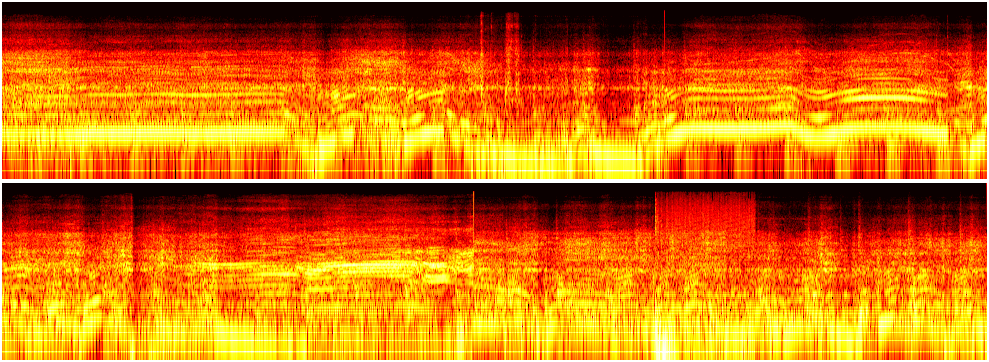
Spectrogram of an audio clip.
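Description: Snowmobile engine running hard in deep snow, its pitch held steady for the first few seconds, then rising and falling again and again as the throttle is worked.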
